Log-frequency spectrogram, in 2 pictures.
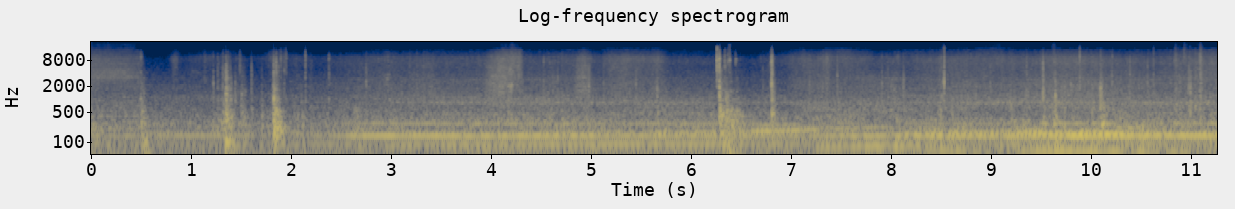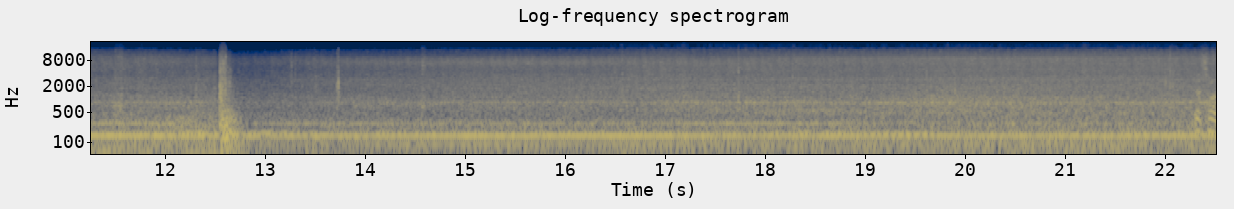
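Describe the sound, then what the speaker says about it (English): Power windows whir down on a 2016 Ram 1500 ST Regular Cab pickup with a 5.7 Hemi, a steady electric motor drone lasting many seconds over the idling engine, with short clicks near the start. "let's go ahead and roll down the driver's window"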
